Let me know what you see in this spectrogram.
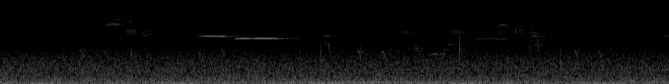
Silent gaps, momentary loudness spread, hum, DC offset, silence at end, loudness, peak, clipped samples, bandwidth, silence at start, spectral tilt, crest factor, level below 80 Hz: none; 9 LU; none; under 0.1%; 0 s; -48 LUFS; -30 dBFS; under 0.1%; 11.5 kHz; 0 s; -4.5 dB/octave; 16 dB; -54 dBFS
